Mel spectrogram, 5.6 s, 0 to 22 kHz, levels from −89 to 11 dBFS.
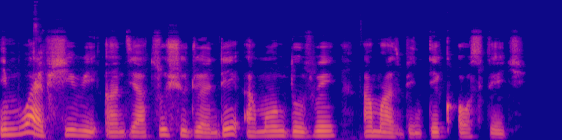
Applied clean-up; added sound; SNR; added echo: neural mask model Resemble Enhance denoiser.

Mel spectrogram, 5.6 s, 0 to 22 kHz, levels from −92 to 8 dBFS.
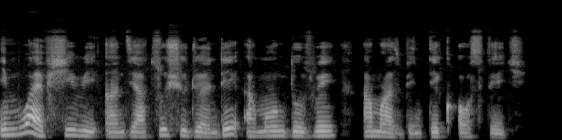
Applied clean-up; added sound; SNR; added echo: none; none; none; none.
